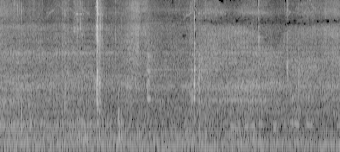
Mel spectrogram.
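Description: A few short, sharp clicks over a low steady background, the loudest about a second in; no engine is running.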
